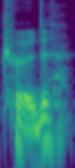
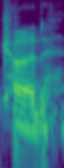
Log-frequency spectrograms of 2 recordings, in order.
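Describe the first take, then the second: First: The word rhymes with could. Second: The word does not rhyme with could. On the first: The speaker calls it right. "you pronounced it correctly" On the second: The speaker calls it wrong. "that's probably not how it's meant to be said"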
